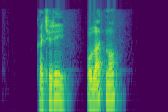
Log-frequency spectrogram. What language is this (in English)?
Mari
